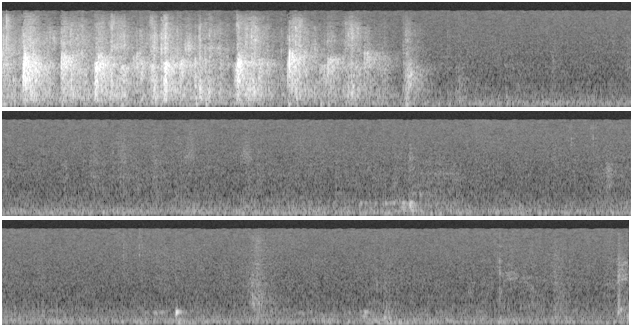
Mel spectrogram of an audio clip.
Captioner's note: applause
